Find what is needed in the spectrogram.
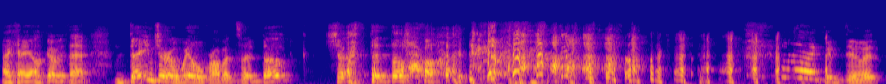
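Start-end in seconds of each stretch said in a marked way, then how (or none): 1.3-4.1 laughing robot voice, pitched high; Lost in Space robot, cracking up. Pretend. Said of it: "have you done a robot voice yet". 4.1-8.8 laughing. Real, not acted. Laughing through robot attempt.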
